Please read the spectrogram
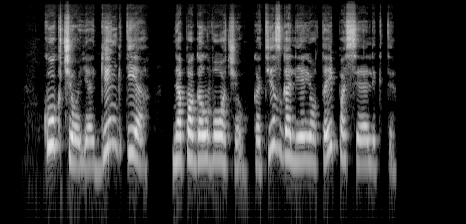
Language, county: Lithuanian, Kaunas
